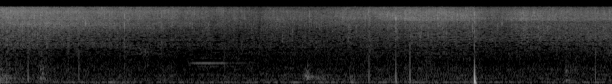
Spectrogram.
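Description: Unniyappam batter fries in a hot pan, giving a steady, close sizzling hiss with an occasional soft tap or clink over it.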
